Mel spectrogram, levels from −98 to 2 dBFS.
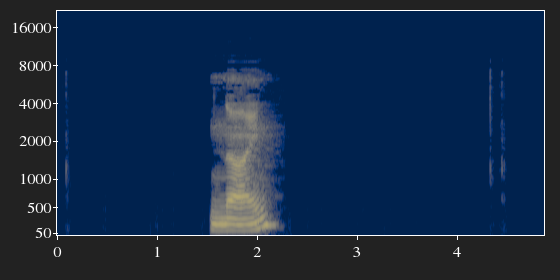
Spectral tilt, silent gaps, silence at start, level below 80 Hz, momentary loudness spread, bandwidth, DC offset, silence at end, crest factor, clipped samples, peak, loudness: -5 dB/octave; none; 1.55 s; -82 dBFS; 14 LU; 7.8 kHz; under 0.1%; 2.7 s; 26 dB; under 0.1%; -14 dBFS; -31 LUFS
